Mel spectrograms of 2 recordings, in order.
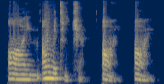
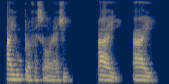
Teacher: the second element in Spanish we say is fully reached. The tongue reaches the position of the second element.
